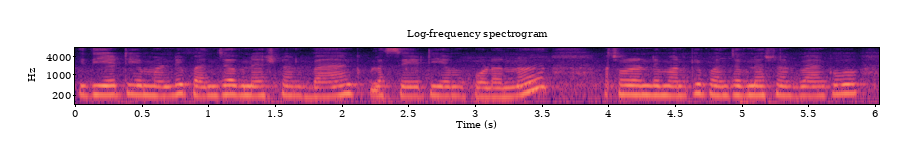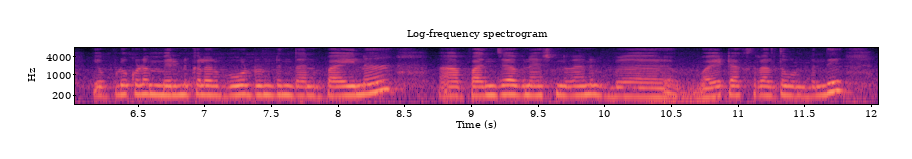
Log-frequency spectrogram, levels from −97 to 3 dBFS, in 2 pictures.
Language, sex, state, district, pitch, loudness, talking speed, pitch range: Telugu, female, Telangana, Nalgonda, 210 Hz, -30 LUFS, 140 wpm, 200-215 Hz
